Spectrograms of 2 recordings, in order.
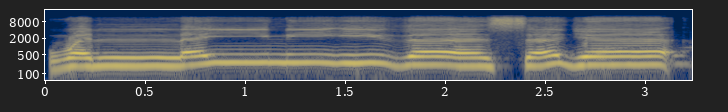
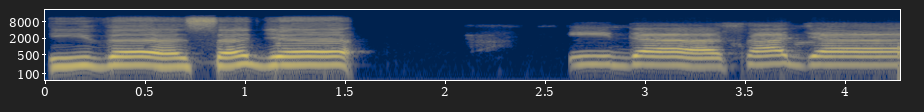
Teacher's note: jangan ada tekanan di huruf ja-nya karena di sini tidak ada huruf yang sukun ya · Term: mengalir saja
